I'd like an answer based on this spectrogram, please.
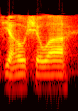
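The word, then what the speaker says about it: יהושע: the Hebrew alphabet, and anything that's usually spelled with a J is usually starts with a Y in Hebrew. For instance, Jerusalem is Yerushalayim, Joshua is Yehoshua, so on and so forth.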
